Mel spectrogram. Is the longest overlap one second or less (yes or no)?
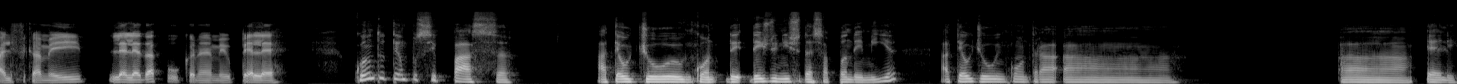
yes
